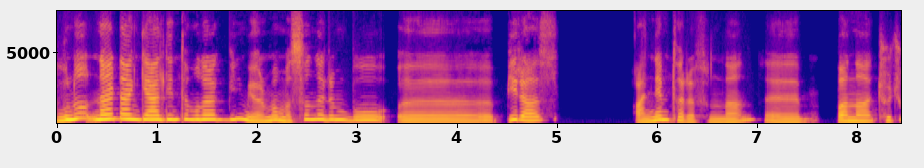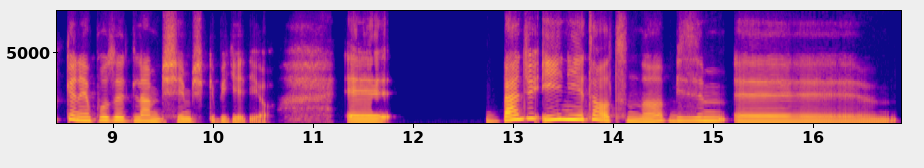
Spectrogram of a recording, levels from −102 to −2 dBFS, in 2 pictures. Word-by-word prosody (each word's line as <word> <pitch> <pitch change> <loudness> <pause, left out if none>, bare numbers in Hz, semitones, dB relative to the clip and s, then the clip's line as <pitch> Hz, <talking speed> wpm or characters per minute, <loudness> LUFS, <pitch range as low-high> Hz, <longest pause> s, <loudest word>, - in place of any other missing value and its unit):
Bunu 305 +6 +6
nereden 345 0 +7
geldiğini 305 0 +5
tam 310 -1 +1
olarak 300 -1 +3
bilmiyorum 260 -8 +2
ama 245 -6 +1
sanırım 290 -1 +1
bu, 270 0 -2
ııı, 200 - -3
biraz 265 +1 0 0.8
annem 250 +10 +2
tarafından, 190 - -5
eee, 175 -1 -4 0.4
bana 210 -1 +1
çocukken 270 +5 -4
empoze 235 -1 -1
edilen 205 -3 -3
bir - - -9
şeymiş 155 -1 -5
gibi 130 +2 -11
geliyor. - - -9 0.8
Eee, 195 - 0 1.2
bence 330 +8 +4
iyi 320 0 +4
niyet 310 0 +5
altında 195 -5 -3
bizim, 210 +1 -4 0.2
emm, 90 - -5
225 Hz, 105 wpm, -18 LUFS, 190-300 Hz, 1.2 s, nereden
